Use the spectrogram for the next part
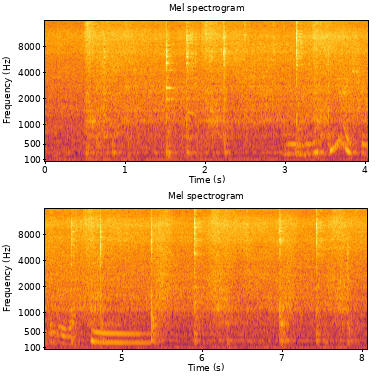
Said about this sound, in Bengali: একটু কষিয়ে নেবে এবার যে সেদ্ধ করে রাখা এঁচড়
